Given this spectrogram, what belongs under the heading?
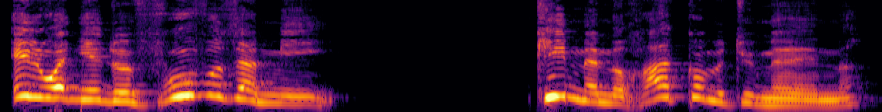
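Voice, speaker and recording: A woman's voice: fairly high pitch, wildly swooping pitch, slow pace, pitched above the performer's own voice, heavily acted. A woman doing a frail old marquis. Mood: tender. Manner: urgent, pleading. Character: frail, lovestruck elderly marquis.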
